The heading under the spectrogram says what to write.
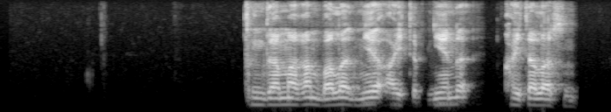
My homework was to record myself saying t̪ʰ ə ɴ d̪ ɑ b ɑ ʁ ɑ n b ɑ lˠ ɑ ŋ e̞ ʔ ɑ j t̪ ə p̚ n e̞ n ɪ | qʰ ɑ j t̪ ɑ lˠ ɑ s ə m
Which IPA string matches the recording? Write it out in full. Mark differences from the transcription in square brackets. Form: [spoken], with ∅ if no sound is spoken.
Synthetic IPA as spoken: t̪ʰ ə ɴ d̪ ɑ [m] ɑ ʁ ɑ n b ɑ lˠ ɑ [n] e̞ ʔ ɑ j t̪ ə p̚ n e̞ n ɪ | qʰ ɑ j t̪ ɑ lˠ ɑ s ə [n]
